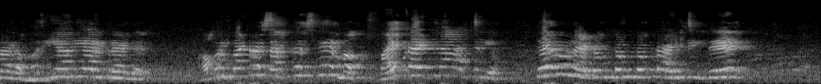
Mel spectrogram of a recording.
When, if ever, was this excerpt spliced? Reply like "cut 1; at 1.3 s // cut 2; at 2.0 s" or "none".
cut 1; at 5.2 s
